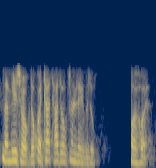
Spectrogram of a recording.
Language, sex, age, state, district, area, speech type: Manipuri, male, 60+, Manipur, Imphal East, rural, conversation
